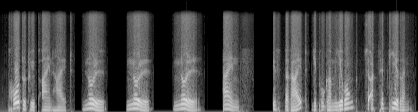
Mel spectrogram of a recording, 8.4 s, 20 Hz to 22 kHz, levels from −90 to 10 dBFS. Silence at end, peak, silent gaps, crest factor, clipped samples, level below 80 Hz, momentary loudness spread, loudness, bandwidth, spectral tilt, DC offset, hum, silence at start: 0.2 s; 0 dBFS; none; 14 dB; under 0.1%; -38 dBFS; 12 LU; -14 LUFS; 14.5 kHz; -5.5 dB/octave; under 0.1%; none; 0.15 s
